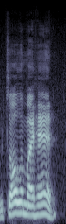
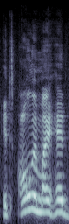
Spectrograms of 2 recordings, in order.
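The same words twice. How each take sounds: First: Loud teasing protest, falling; loud retort. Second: Loud, higher teasing protest; loud retort. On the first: Streamer repeating the protest to chat, slightly calmer. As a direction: insist once more. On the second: Streamer loudly protesting to teasing chat. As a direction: fire it back at chat. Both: Real, not acted.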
